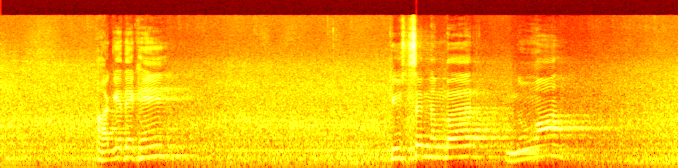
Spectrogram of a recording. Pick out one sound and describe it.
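A young man speaks loudly nearby.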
